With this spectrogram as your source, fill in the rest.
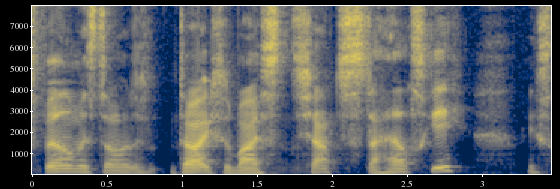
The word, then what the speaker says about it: Stahelski: So this film is directed by Chad Stahelski.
